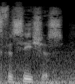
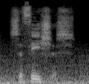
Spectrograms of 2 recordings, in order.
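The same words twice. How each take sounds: First: Said in the usual way. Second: "facetious" with its first sounds muddled, like "suh-feeshus"; mispronounced word. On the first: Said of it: "I know the word's facetious". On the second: Shown as a demonstration. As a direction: slowly say "facetious" as "suh-fee-shus". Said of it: "so I say facetious".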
